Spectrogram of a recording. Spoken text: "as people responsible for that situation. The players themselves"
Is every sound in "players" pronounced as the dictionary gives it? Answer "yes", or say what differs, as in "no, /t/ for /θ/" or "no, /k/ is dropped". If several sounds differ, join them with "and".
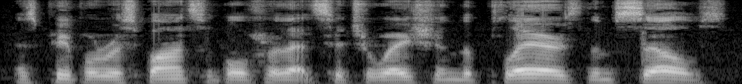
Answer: yes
